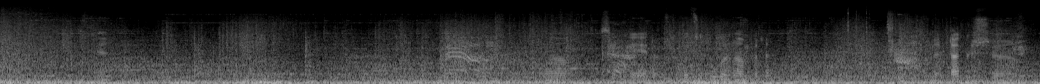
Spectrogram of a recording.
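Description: A monster growls and shrieks up close.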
